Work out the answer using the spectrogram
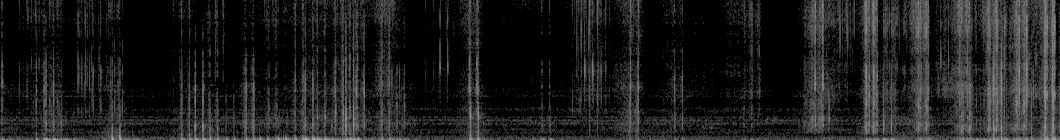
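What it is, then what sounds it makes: Putty squished in a plastic tub. Fingertips press and squish the exposed surface of pink putty filling a small, round, clear plastic tub. The result is quiet bursts of sticky tearing and crinkling crackles with bright, sharp clicks over soft low thumps. Short pauses separate the bursts.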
